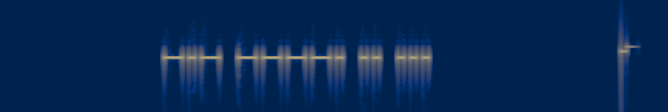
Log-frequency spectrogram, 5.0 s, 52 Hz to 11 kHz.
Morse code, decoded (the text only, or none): K9IS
